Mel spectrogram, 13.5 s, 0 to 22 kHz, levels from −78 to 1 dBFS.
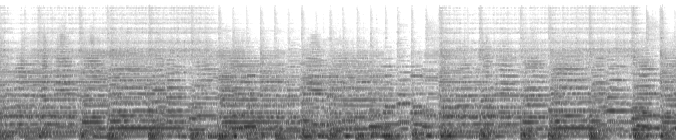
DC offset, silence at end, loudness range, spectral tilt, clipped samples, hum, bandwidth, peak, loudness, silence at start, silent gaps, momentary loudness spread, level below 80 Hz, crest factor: under 0.1%; 0 s; 1 LU; -7 dB/octave; under 0.1%; none; 18.5 kHz; -4 dBFS; -21 LUFS; 0 s; none; 4 LU; -34 dBFS; 16 dB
